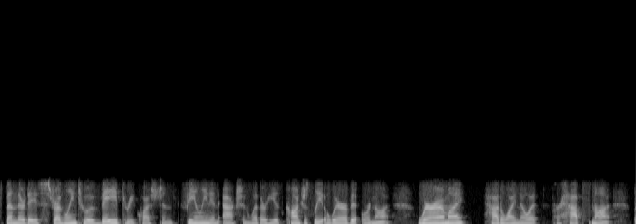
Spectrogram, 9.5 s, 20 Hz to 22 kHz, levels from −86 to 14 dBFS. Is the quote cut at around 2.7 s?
yes; 2 cuts; at 2.7 s, 8.3 s

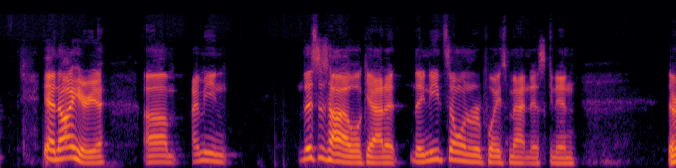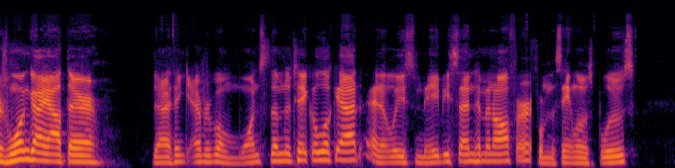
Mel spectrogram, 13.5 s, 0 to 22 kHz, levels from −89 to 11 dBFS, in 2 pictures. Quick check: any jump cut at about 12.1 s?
yes; 1 cut; at 12.1 s

